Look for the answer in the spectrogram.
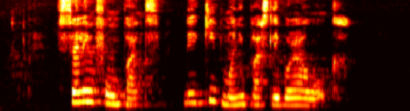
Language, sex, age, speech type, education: Nigerian Pidgin, female, 15-29, spontaneous, tertiary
